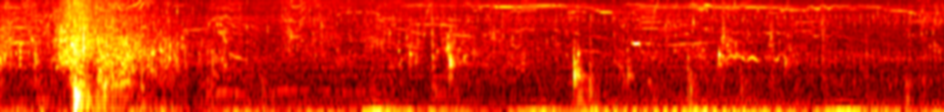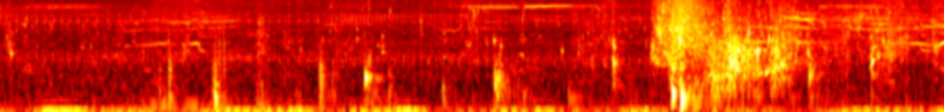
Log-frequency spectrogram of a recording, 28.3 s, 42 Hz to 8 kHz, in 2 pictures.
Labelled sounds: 0.0	0.6	killer whale, southern Alaska resident, 0.65 to 3.4 kHz
2.7	3.7	killer whale, southern Alaska resident, 0.32 to 5.5 kHz
5.6	7.3	killer whale, southern Alaska resident, 1.3 to 6.7 kHz
8.4	8.9	killer whale, southern Alaska resident, 1.8 to 4.8 kHz
9.4	10.7	killer whale, southern Alaska resident, 0.65 to 6.6 kHz
11.8	12.6	killer whale, southern Alaska resident, 0.97 to 5.4 kHz
14.5	17.9	killer whale, southern Alaska resident, 0.69 to 6.6 kHz
20.8	23.1	killer whale, southern Alaska resident, 1.4 to 6.9 kHz
25.3	28.3	killer whale, southern Alaska resident, 0.69 to 7.1 kHz

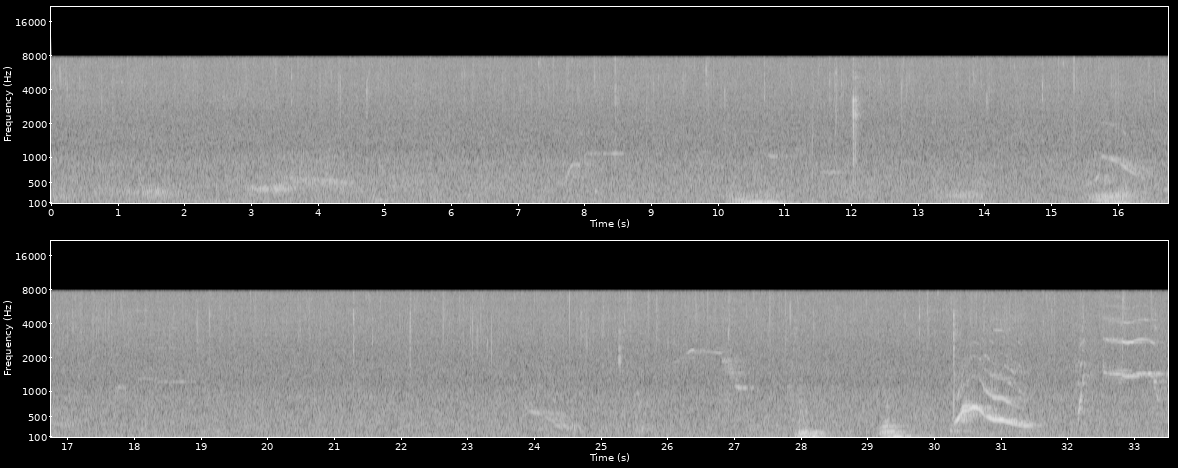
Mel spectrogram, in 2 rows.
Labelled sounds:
8.0	8.3	humpback whale, 0.97 to 1.1 kHz
15.7	16.3	humpback whale, 0.78 to 1.1 kHz
18.5	18.8	humpback whale, 1.1 to 1.3 kHz
26.3	26.8	humpback whale, 2.1 to 2.4 kHz
30.6	31.3	humpback whale, 0.78 to 1.8 kHz
32.5	33.3	humpback whale, 1.2 to 4.5 kHz

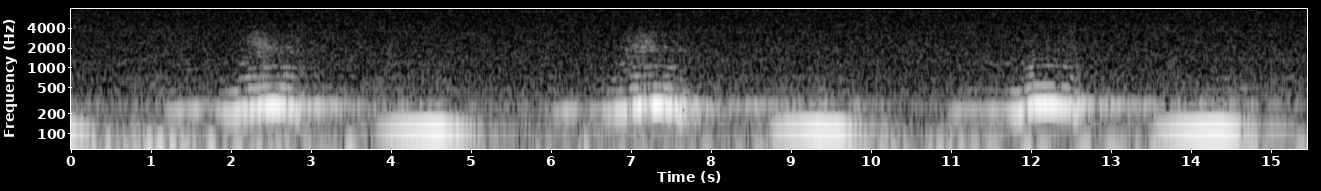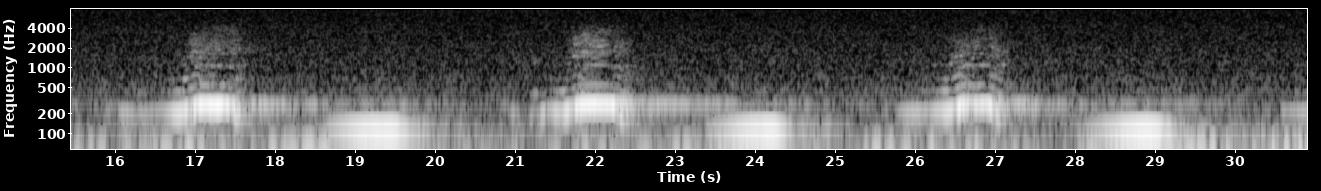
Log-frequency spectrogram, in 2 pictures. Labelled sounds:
7.2	7.4	humpback whale, 0.99 to 1.1 kHz
7.9	8.4	humpback whale, 1.7 to 2.2 kHz
12.1	12.6	humpback whale, 0.99 to 1.2 kHz
17.1	17.4	humpback whale, 1.0 to 1.1 kHz
21.7	22.2	humpback whale, 1.1 to 1.6 kHz
22.9	23.2	humpback whale, 2.0 to 2.3 kHz
26.5	27.0	humpback whale, 0.93 to 2.9 kHz

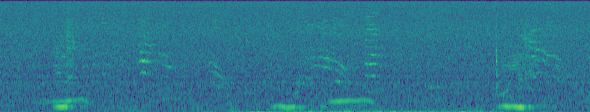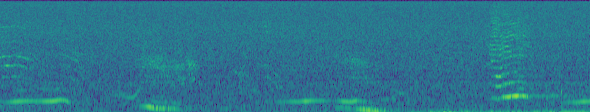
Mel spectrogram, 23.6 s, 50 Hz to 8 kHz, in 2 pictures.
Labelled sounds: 2.8	3.5	humpback whale, 1.2 to 2.7 kHz
4.2	4.5	humpback whale, 0.80 to 1.2 kHz
6.2	7.6	humpback whale, 0.90 to 3.9 kHz
10.6	11.3	humpback whale, 0.96 to 2.4 kHz
11.8	12.5	humpback whale, 1.2 to 4.3 kHz
14.7	15.0	humpback whale, 1.2 to 1.8 kHz
18.8	19.1	humpback whale, 1.4 to 1.7 kHz
21.6	22.3	humpback whale, 0.86 to 3.4 kHz

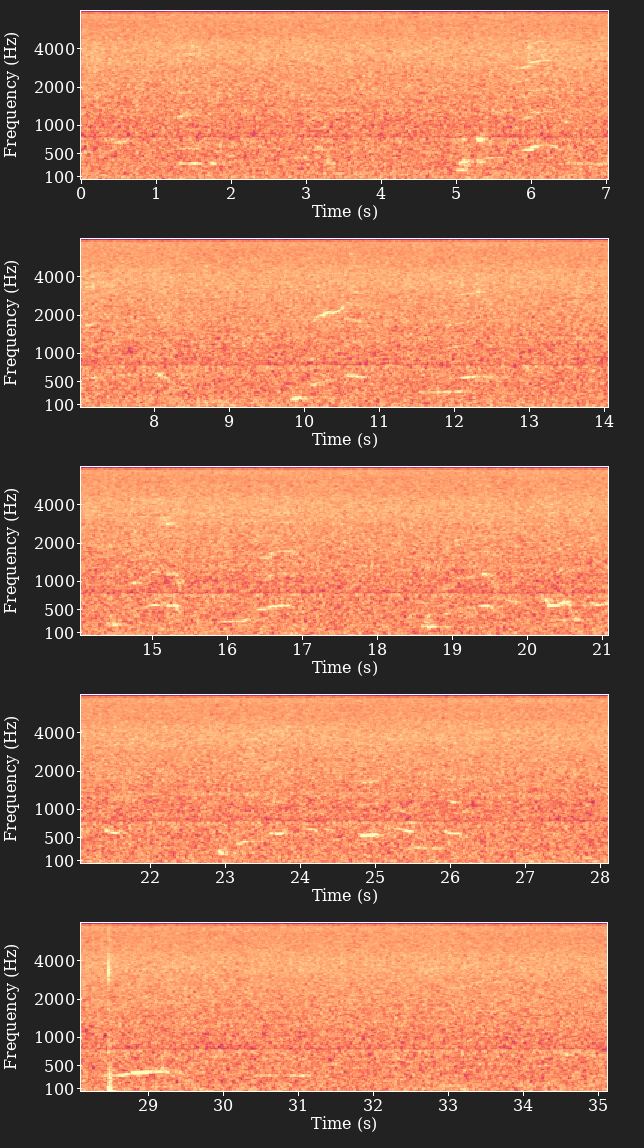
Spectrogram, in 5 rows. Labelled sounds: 6.0	6.3	humpback whale, 3.1 to 3.3 kHz
10.1	10.6	humpback whale, 1.8 to 2.4 kHz
12.0	12.3	humpback whale, 2.8 to 3.0 kHz

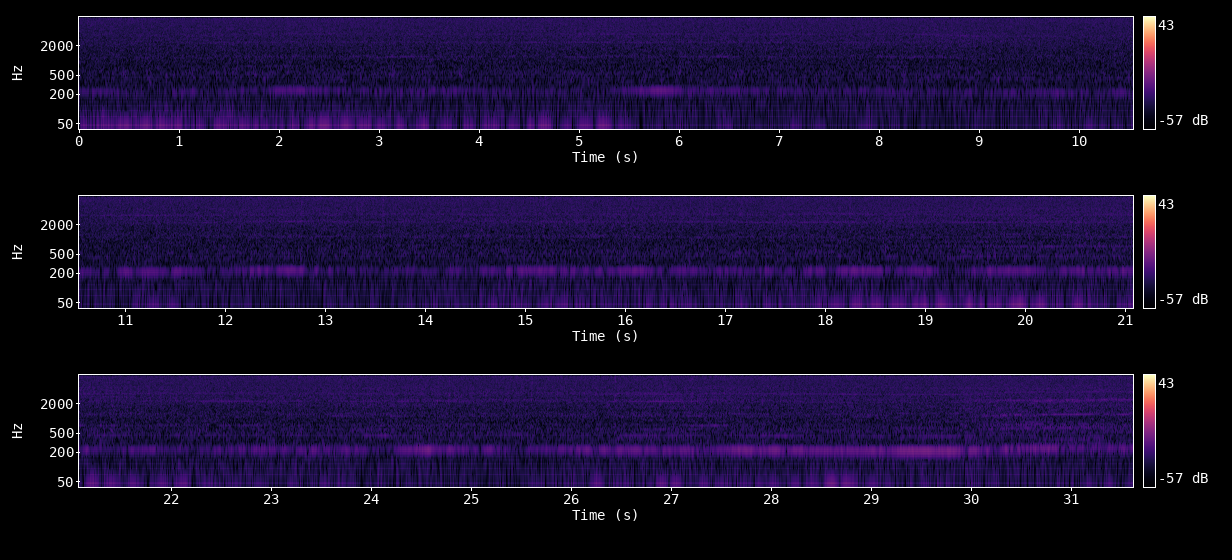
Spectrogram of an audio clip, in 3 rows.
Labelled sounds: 30.3	31.1	vessel noise, 1.2 to 2.6 kHz

